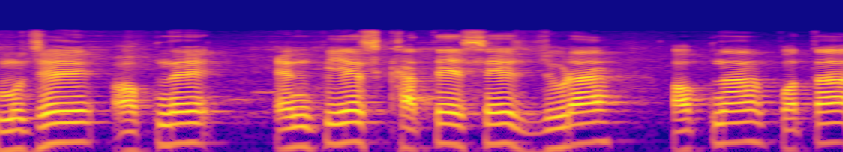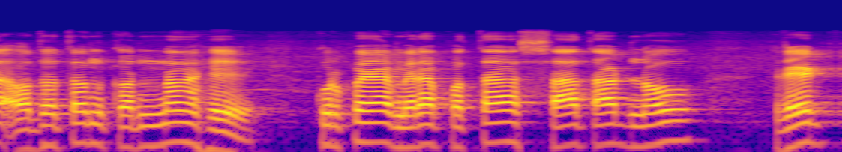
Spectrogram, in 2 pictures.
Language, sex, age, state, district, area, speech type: Hindi, male, 45-60, Madhya Pradesh, Chhindwara, rural, read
